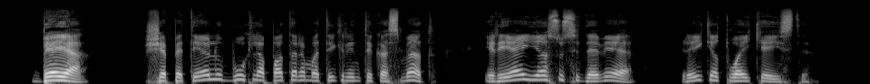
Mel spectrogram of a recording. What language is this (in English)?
Lithuanian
